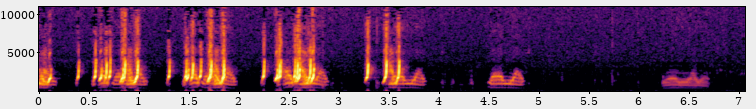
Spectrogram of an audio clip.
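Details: Quail sounds for night: dense runs of sharp, rapid chirps in the first half, then isolated buzzy, nasal notes with silence between them.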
